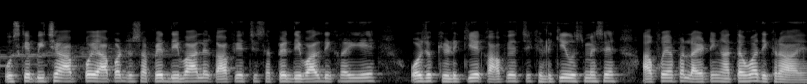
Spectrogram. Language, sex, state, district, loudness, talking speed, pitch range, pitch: Hindi, male, Bihar, Begusarai, -18 LUFS, 260 wpm, 140-150 Hz, 145 Hz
